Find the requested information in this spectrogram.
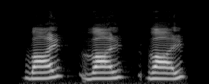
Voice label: Tamil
